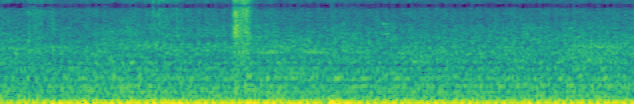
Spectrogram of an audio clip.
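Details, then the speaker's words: Honda City on CNG that stalled when switched to gas; after injector cleaning and replacing one leaking injector, running on gas: engine revs gently to an even, steady note with no stumbles or misses, normal. "ตอนนี้ก็ไม่มีความโดดดันแล้วเครื่องก็นิ่มแล้วโอเคครับค่อยๆเร่งหน่อยครับ"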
